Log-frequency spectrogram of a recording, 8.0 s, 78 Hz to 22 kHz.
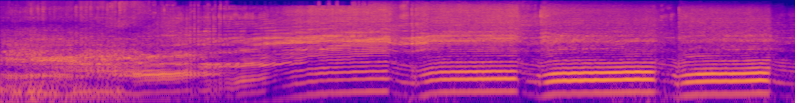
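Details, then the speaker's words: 1995 Honda CR250 two-stroke after a bog hunt, with both the original CDI and stator refitted: crisp, clean snaps up on each blip and drops back with no hesitation; still runs well, no bog. "so now both the CDI and the stator swapped out with the old one still runs good no bugging what the heck"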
